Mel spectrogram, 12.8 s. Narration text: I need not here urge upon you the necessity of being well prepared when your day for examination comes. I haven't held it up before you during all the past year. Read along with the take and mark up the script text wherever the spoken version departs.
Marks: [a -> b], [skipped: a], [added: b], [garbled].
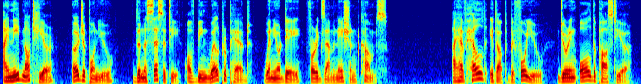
I need not here urge upon you the necessity of being well prepared when your day for examination comes. I [haven't -> have] held it up before you during all the past year.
